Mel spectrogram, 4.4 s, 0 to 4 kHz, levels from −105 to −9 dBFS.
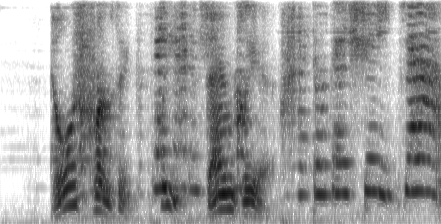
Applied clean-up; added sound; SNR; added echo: neural mask model DeepFilterNet 3.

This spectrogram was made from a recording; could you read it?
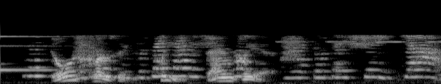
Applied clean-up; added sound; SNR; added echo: classical method WPE with log-MMSE.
